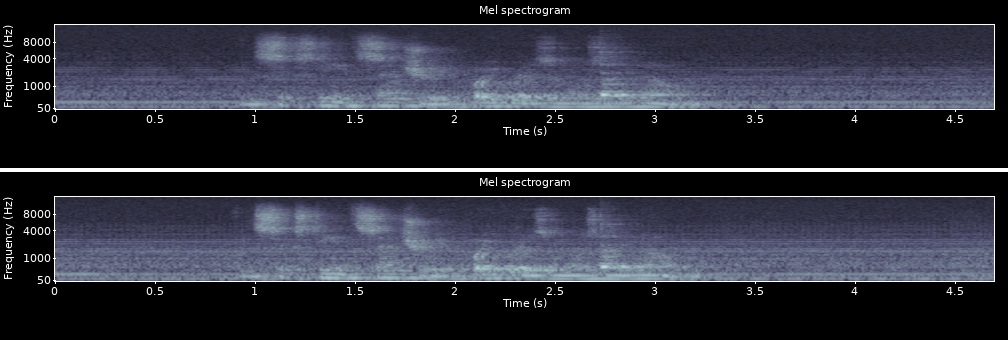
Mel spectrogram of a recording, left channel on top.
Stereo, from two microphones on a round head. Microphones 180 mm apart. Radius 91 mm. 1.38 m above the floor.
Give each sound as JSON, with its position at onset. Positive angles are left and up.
{"t": 0.9, "sound": "a man speaking", "side_deg": -45, "distance_m": 5.5}
{"t": 2.7, "sound": "a cowbell", "side_deg": -10, "distance_m": 3.0}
